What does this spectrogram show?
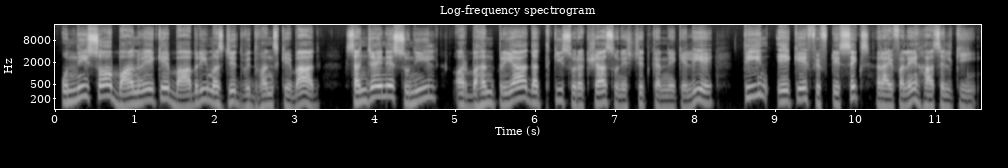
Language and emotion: Hindi, neutral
